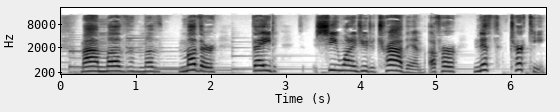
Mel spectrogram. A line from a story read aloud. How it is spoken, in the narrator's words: upheld by a small boy who stammered defiantly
